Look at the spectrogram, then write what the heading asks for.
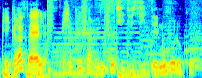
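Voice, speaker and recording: A woman's voice: fairly low pitch, expressive, fast talker. A woman narrating a travel show in a casual, personal voice-over. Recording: voice-over with music bed.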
